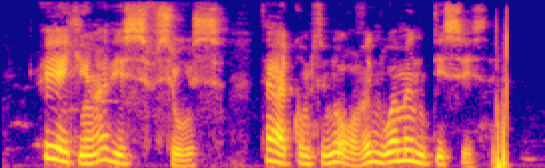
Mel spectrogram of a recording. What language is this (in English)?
Kabyle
